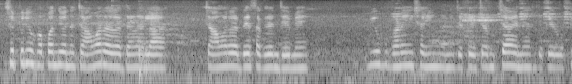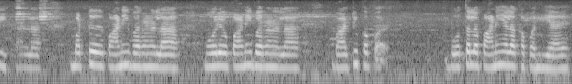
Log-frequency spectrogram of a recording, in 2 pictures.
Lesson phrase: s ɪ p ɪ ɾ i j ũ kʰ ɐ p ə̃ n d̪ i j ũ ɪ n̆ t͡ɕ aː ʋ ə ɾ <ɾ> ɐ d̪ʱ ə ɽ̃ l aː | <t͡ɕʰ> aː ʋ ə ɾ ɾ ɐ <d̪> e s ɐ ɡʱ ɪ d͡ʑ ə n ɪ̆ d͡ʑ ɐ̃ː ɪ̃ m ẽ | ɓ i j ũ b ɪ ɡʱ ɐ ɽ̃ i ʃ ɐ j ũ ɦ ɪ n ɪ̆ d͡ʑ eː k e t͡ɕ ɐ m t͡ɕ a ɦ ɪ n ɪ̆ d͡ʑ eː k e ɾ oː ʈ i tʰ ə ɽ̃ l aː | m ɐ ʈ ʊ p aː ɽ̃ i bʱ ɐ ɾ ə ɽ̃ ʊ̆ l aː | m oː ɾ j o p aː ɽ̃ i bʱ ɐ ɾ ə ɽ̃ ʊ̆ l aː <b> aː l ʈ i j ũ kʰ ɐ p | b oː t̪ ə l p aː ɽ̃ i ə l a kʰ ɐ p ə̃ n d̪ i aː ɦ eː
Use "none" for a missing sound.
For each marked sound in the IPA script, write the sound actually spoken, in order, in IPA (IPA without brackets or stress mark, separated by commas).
ɾ, t͡ɕ, d̪, b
